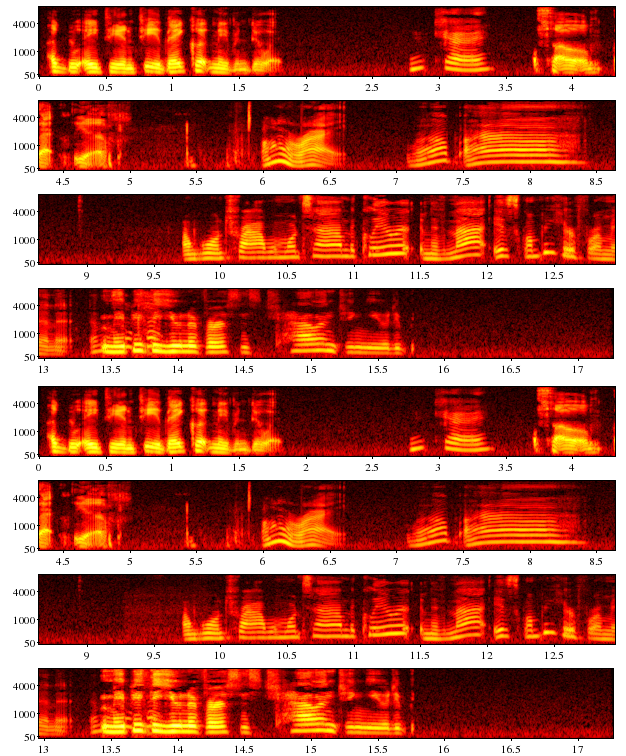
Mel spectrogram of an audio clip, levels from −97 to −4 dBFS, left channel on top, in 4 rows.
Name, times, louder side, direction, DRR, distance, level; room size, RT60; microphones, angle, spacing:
voice 1, 0.1-1.8 3.7-5.0, equal, ahead, 0.4 m, -29 dB
voice 2, 2.8-3.4 5.7-6.6 7.1-8.4 9.7-13.5 13.8-13.9, left 3 dB, 35° left, 2.2 m, -36 dB
voice 3, 13.4-15.8, right 4 dB, 75° right, 0.9 m, -28 dB
head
